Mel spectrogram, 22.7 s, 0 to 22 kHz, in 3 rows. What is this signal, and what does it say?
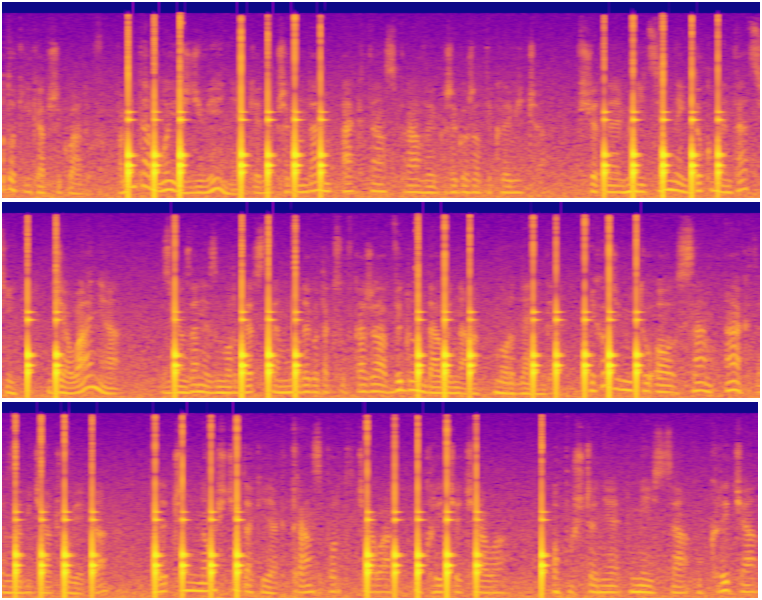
Tap code, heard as taps on a metal pipe, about 4 knocks a second, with speech in Polish. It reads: O WCPTV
